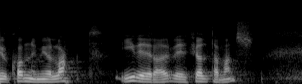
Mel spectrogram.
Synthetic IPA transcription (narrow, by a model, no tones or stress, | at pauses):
kʰɔmnɪmjœːlaŋ̥t̪ivɪðɾaðʏɾvɪðfjœlt̪amans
